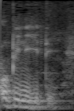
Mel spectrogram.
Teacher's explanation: এটা অয়ের উচ্চারণটা এখানে ও হয়ে যাবে, অর্থাৎ অয়ের সংবৃত উচ্চারণ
